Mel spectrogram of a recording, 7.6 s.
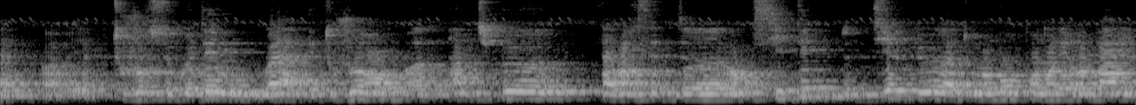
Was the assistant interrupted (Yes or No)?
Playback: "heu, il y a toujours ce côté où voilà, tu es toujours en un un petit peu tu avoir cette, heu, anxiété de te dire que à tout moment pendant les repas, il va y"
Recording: No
